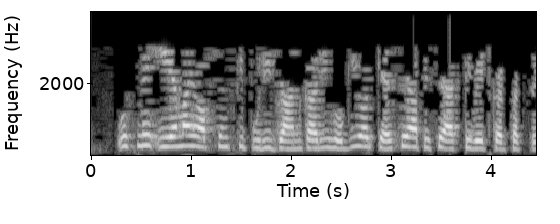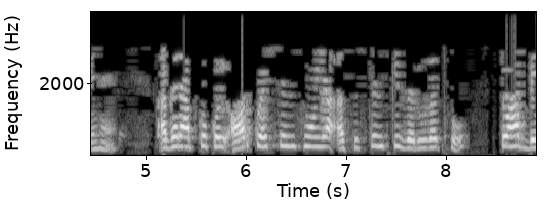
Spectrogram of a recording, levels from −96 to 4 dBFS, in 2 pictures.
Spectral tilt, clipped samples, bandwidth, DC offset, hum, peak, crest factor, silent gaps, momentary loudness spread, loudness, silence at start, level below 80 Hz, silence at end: -9 dB/octave; under 0.1%; 4 kHz; under 0.1%; none; 0 dBFS; 14 dB; none; 11 LU; -14 LUFS; 0.25 s; -66 dBFS; 0 s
